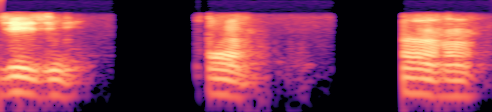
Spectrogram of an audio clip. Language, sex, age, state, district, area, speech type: Sindhi, male, 45-60, Maharashtra, Mumbai Suburban, urban, conversation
